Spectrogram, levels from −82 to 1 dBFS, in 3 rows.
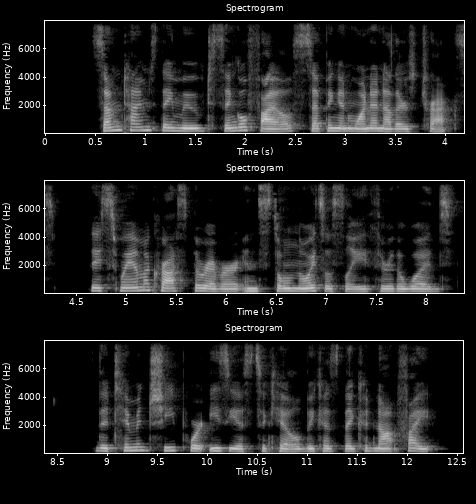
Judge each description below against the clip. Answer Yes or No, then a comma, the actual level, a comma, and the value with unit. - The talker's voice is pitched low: No, medium, 180 Hz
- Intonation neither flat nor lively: No, narrow, 2.3 semitones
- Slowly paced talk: No, average, 160 wpm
